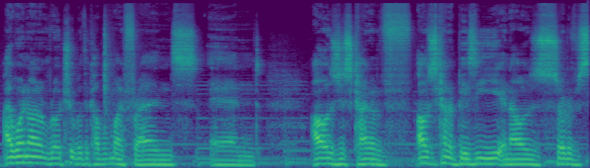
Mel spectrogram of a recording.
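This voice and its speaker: A man's voice: medium pitch, fairly even intonation, brisk, over music. Hesitant young man opening up. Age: young adult. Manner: hesitant, searching for words. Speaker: interview subject. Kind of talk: reflective, candid personal interview.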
